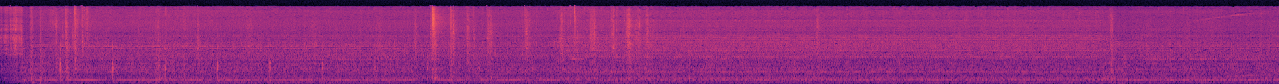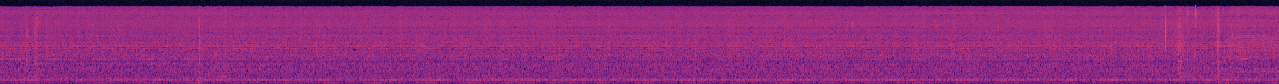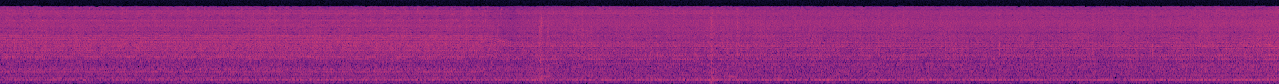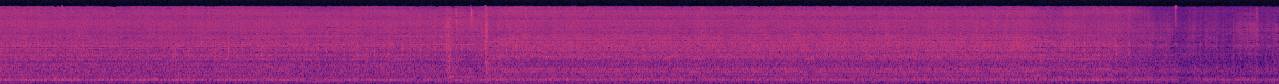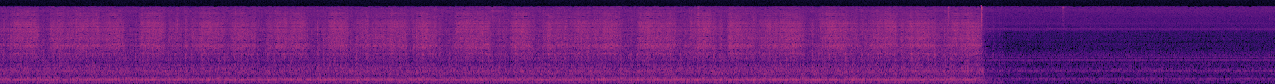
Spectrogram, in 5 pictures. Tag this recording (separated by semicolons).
industrial; machine; machinery; mechanical; print; printer; Servo; spool; warm-up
